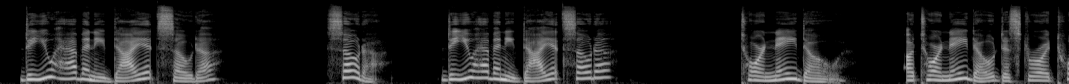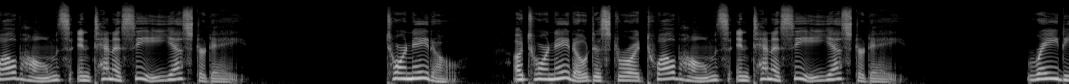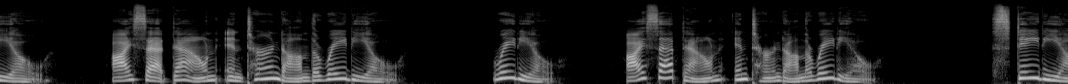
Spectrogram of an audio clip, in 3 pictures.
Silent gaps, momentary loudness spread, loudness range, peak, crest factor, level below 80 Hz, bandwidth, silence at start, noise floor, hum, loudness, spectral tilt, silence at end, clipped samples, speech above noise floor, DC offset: none; 10 LU; 4 LU; -6 dBFS; 18 dB; -54 dBFS; 17 kHz; 0.2 s; -88 dBFS; none; -23 LUFS; -4 dB/octave; 0 s; under 0.1%; 65 dB; under 0.1%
